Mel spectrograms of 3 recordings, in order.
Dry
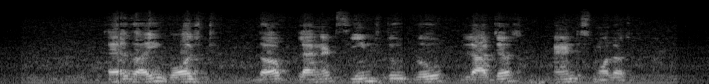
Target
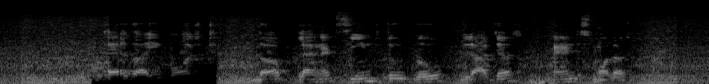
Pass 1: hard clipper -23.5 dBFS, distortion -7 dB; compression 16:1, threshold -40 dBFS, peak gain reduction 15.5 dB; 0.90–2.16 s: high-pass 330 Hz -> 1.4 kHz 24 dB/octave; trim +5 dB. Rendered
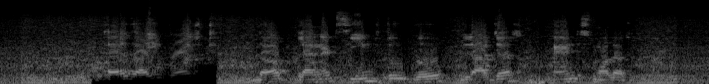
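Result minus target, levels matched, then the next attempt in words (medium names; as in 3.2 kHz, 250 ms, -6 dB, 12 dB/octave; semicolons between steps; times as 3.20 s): hard clipper: distortion +23 dB
hard clipper -12.5 dBFS, distortion -30 dB; compression 16:1, threshold -40 dBFS, peak gain reduction 25 dB; 0.90–2.16 s: high-pass 330 Hz -> 1.4 kHz 24 dB/octave; trim +5 dB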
